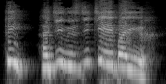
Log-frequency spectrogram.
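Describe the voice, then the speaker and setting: A man's voice: lively intonation, slow, heavily acted. A man voicing a frantic, pleading old grandmother in a read-aloud story. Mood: bewildered. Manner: shrill, pleading, desperate.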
